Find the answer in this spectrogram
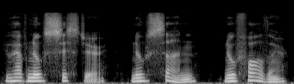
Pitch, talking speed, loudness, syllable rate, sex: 145 Hz, 120 wpm, -19 LUFS, 4.2 syllables/s, male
